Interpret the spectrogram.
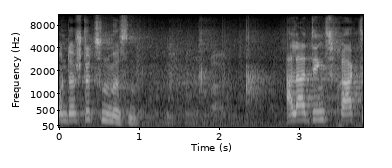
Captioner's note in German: Beifall der Abg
